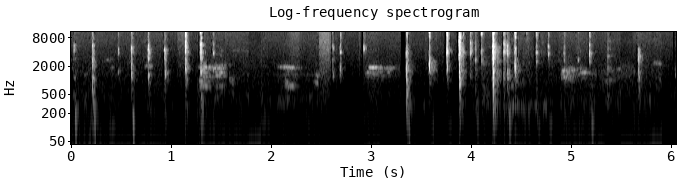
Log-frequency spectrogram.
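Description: Faint typing on a computer keyboard: irregular keystrokes with a quicker run of them a little past the middle.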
